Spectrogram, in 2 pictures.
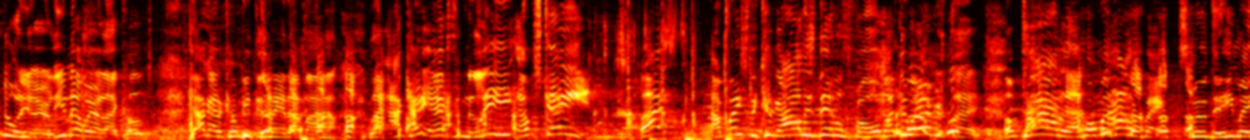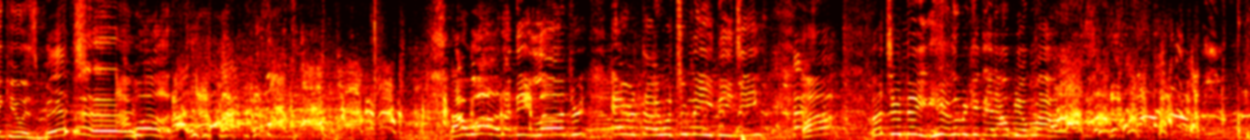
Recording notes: Live show at Matchbox in One Loudoun. The guys answer audience questions.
